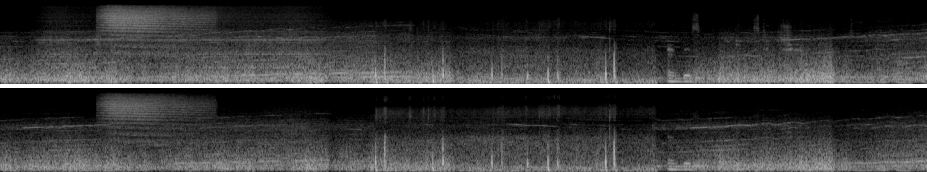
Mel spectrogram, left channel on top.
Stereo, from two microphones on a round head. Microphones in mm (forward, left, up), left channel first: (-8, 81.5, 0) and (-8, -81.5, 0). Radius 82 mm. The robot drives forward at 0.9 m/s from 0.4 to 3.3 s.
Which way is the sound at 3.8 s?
40° right (ahead or behind).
